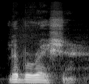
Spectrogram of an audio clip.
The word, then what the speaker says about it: liberation: And you tell her, you walk her through liberation. L-I-B, lib. E-R, the letter A. And then you tell her, wherever you see T-I-O-N, it's shun. That's how you pronounce it, shun.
